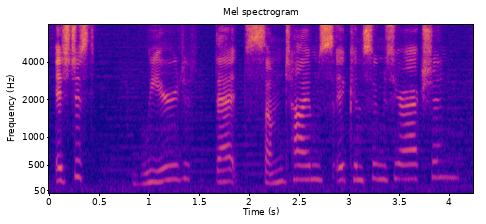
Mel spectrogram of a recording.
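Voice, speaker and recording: A slightly high, slightly slow voice belongs to a woman streaming a game with faint music in the background. Her casual let's-play commentary mixes explanations of the mechanics with playful outbursts.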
